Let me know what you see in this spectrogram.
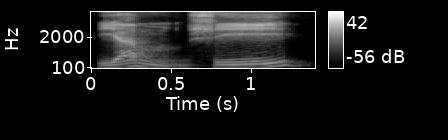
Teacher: Shin kasroh ya sukun, mim sukun bertemu dengan huruf sin, yam shi, ya, mim sukun bertemu dengan huruf shin, bacaan idhar safawi dibaca jelas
